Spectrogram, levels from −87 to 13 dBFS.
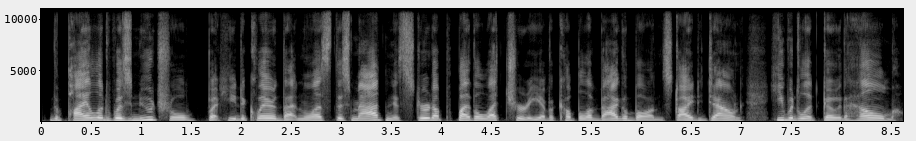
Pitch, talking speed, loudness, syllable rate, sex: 170 Hz, 200 wpm, -17 LUFS, 5.1 syllables/s, male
